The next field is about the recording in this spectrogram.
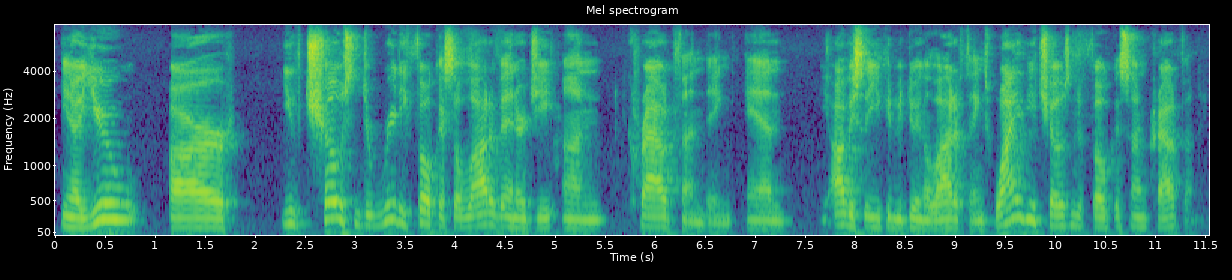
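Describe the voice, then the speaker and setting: A man hosting an interview, asking measured, friendly questions. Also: medium pitch, lively intonation, a little mellow. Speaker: interview host. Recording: dull, muffled sound.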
